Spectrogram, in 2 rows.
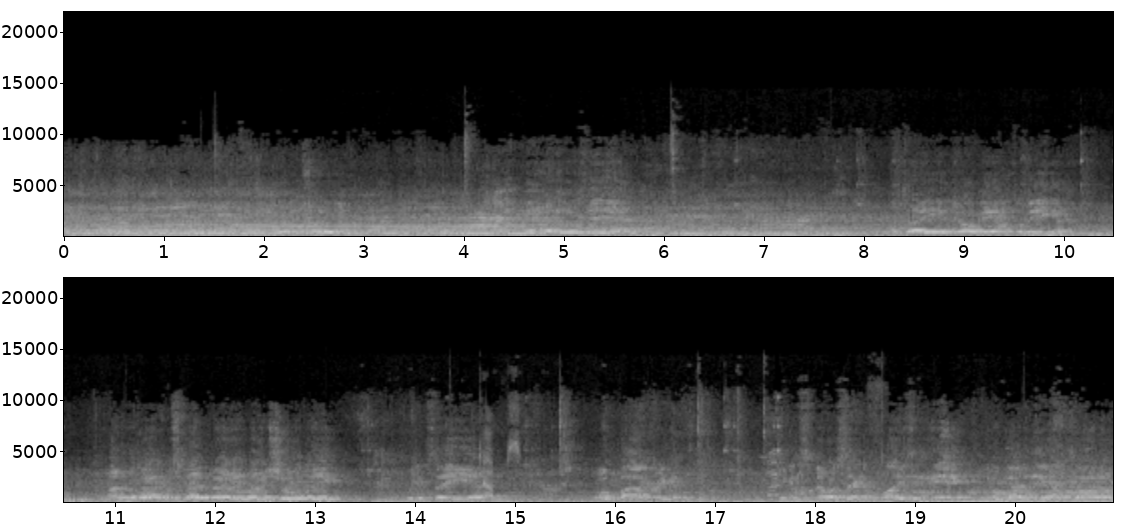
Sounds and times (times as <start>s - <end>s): Motorboat, speedboat: 0.0s - 20.9s.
